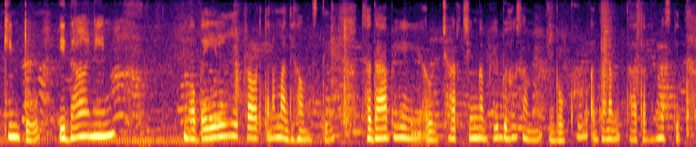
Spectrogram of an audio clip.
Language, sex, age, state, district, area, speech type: Sanskrit, female, 18-30, Kerala, Thrissur, urban, spontaneous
